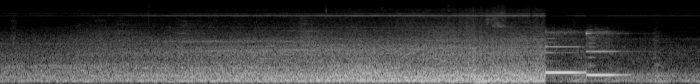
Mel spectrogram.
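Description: A New York subway train roars and rattles steadily for several seconds, then cuts off as a bright two-note chime sounds over the subway intercom, followed by a quieter hum.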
